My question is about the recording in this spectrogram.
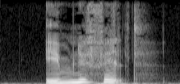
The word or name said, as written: emnefelt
